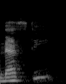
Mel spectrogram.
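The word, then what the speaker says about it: Neste: uh companies like nesty do you pronounce it nesty correct yeah i love this one um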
